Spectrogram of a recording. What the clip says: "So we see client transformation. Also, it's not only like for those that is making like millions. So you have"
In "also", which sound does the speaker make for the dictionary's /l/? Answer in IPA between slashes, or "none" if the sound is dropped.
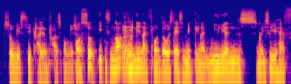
none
